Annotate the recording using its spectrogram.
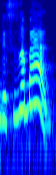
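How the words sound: The word 'a' is said weakly, unstressed.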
